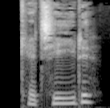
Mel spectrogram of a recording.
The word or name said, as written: kateter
